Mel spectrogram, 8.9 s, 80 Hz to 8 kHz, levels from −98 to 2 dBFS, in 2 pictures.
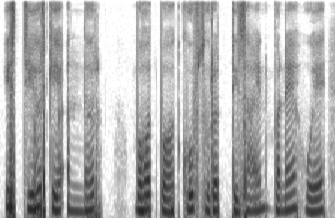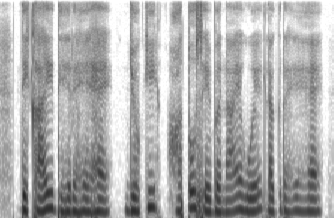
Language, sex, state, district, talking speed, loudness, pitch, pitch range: Hindi, female, Himachal Pradesh, Shimla, 155 wpm, -22 LUFS, 180 Hz, 170-195 Hz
